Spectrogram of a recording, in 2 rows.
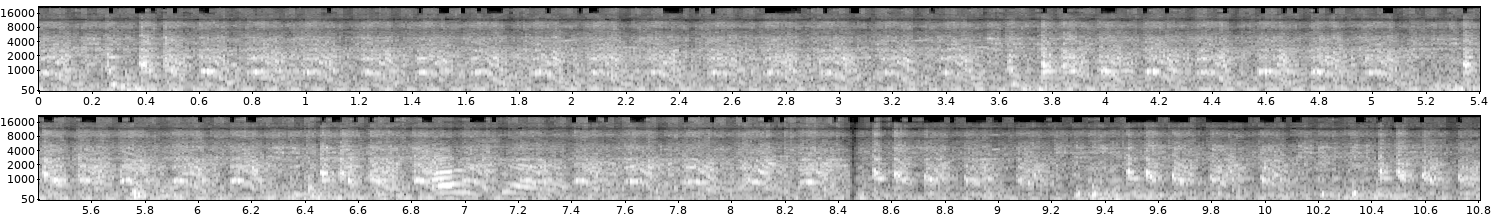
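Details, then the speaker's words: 12V Cummins diesel on a cold morning. Rough, uneven diesel cranks and clatters over a steady low drone, smoking, struggling to start cleanly: hard cold start; cause suspected, not confirmed. "And this is what the diesel does on a cold ass morning. Smoking me out over here. Well, that didn't work very well."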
